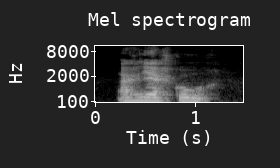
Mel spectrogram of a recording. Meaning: 1. backyard (of a house) 2. rear courtyard (of a mansion etc)
- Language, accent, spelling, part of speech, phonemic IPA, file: French, Canada, arrière-cour, noun, /a.ʁjɛʁ.kuʁ/, LL-Q150 (fra)-arrière-cour.wav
